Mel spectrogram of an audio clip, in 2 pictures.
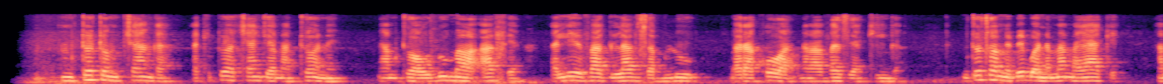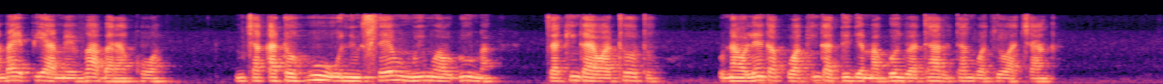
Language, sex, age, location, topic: Swahili, female, 36-49, Nairobi, health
